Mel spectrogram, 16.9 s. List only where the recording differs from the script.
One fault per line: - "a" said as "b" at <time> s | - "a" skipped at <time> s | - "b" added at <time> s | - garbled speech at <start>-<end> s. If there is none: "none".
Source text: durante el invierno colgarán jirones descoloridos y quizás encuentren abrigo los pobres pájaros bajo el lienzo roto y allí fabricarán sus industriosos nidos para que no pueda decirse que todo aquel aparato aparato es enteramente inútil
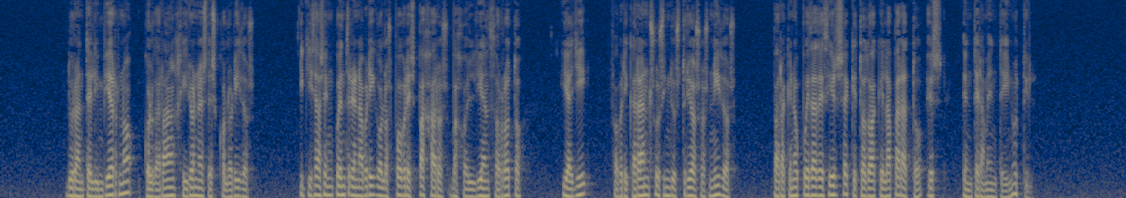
- "aparato" skipped at 13.9 s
